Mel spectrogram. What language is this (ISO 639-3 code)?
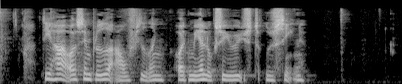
dan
